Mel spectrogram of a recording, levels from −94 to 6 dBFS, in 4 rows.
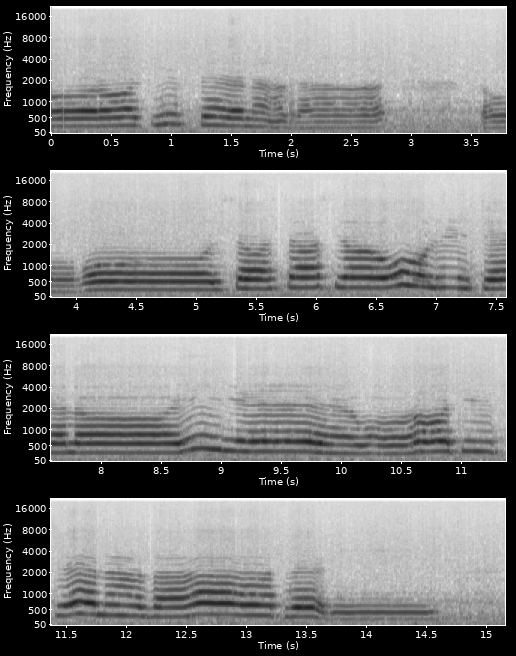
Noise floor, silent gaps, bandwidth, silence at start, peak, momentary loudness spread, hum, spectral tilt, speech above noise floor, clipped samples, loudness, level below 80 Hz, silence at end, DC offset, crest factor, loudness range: -41 dBFS; none; 19.5 kHz; 0 s; -2 dBFS; 14 LU; none; -6.5 dB/octave; 24 dB; under 0.1%; -16 LUFS; -46 dBFS; 0 s; under 0.1%; 14 dB; 6 LU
